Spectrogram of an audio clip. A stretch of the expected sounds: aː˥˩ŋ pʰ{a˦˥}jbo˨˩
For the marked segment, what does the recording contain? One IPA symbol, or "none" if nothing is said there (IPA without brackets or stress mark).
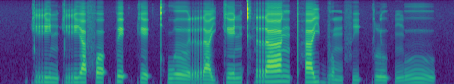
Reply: a˥˩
